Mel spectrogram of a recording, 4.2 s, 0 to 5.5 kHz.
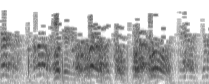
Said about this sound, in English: and was driving his dog team at a fast pace on the trail to 40 Mile.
